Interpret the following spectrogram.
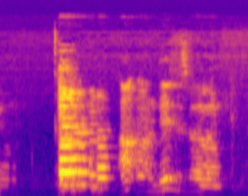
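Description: Keyboard playing a piano sound: faint notes at first, then a loud chord struck about half a second in, followed by a few more notes, with a voice mixed in.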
